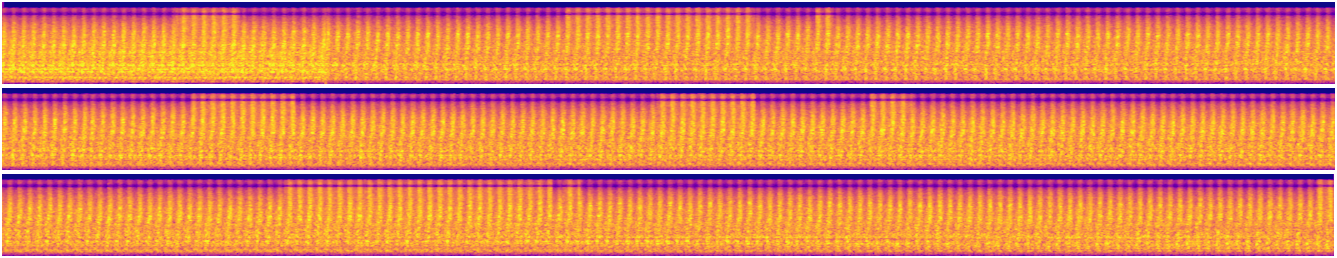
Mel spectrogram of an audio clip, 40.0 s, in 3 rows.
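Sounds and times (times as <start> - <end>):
loom mechanical clatter: 0.0 - 39.9.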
